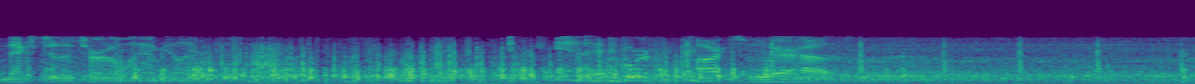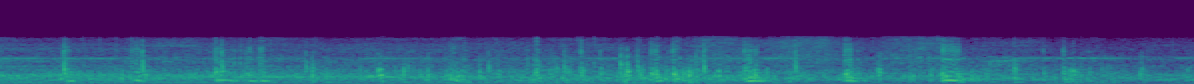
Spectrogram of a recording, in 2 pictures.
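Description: A vehicle engine hums steadily while driving slowly.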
